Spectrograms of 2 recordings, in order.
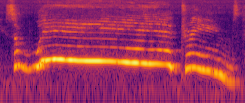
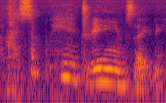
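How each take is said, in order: First: High, loud, very slow ghostly drawl; mock ghost moan on the words; spooky wail. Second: Said in the usual way. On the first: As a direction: stretch it out like a haunting. Spooky repeat of her dream remark.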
